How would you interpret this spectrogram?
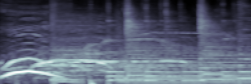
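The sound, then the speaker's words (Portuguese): A loud, high whoop rises and falls at the start, then a crowd keeps cheering and shouting together, a dense, lively wall of voices lasting a couple of seconds. “Quem gostou, dá um gritinho aí.”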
